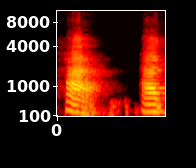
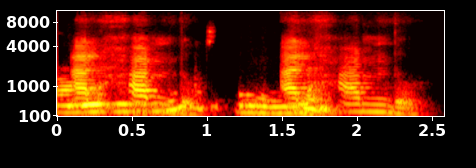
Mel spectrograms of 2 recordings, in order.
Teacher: Normal হা, এটা হা, হা করে ছেড়ে দেবো, আর এটা একটু চাপায় ধরবো, আইন হা। ঠিক আছে, আলহামদু, আলহামদু।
